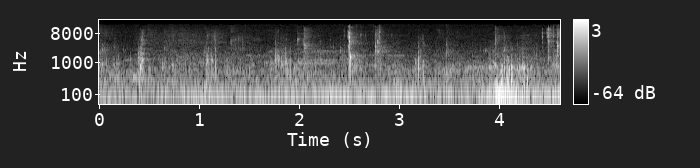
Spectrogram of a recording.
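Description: Close-miked eating sounds: chewing and wet lip smacks of mouthfuls of paratha and chicken curry, with scattered sharp mouth clicks and a louder muffled mouthful about four seconds in.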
